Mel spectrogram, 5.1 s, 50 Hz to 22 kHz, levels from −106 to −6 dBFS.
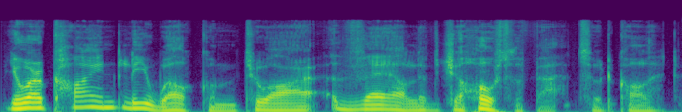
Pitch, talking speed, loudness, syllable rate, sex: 110 Hz, 150 wpm, -20 LUFS, 4.6 syllables/s, male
